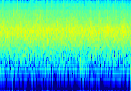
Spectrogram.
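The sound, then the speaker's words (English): An audience at a church service claps for God in a dense, steady wash of applause that holds at an even level throughout, with no single claps standing out and no voices. “Come on, give God a big clap.”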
